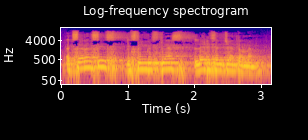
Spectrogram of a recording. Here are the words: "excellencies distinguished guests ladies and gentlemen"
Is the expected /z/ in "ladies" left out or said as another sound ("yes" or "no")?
yes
